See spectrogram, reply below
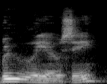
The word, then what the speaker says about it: Bugliosi: Bugliosi, or as it's technically pronounced, Bugliosi, described this work as his magnum opus, and good lord, it is a tome.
